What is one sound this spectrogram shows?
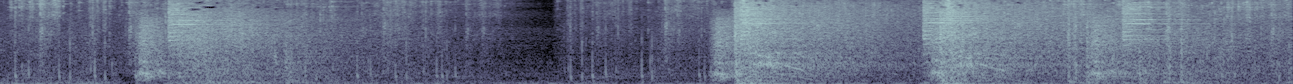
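A burst of fire roars and crackles with sparks.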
